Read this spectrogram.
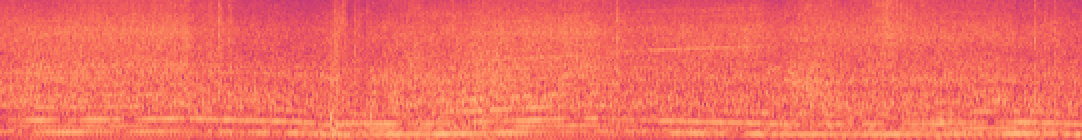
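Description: A motorcycle engine roars steadily, its pitch rising and falling as it shifts gears.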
